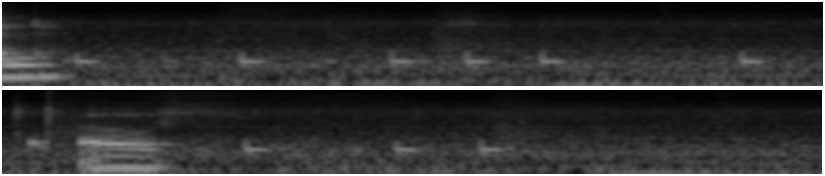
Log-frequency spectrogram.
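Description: Soft menu clicks tick at a steady pace.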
